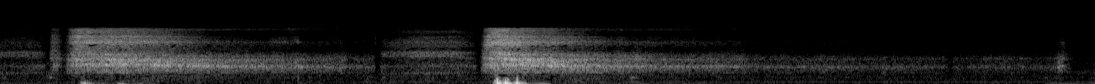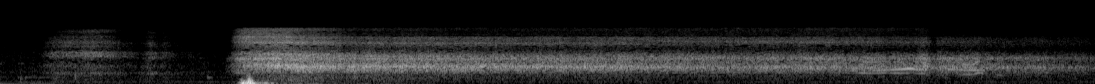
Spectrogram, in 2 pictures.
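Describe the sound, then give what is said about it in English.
Heavy breaths are blown directly into a microphone during a religious healing service, a few long noisy exhalations, two of them opening with sharp forceful puffs. “I breathe on you now.”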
